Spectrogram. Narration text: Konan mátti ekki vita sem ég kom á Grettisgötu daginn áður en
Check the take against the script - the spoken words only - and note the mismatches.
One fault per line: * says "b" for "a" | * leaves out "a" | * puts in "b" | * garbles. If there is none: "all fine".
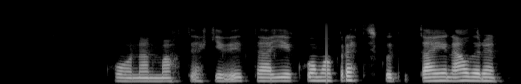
* says "að" for "sem"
